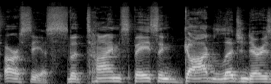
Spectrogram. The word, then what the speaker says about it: Arceus: Arceus in the middle no it's not pronounced Arceus its Arceus the time-space and God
